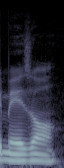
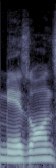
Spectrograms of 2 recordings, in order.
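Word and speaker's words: maisons: तो इसलिए एकदम आसान सा है, एकदम ले का ले मेज़ों, एस बोलते नहीं, मेज़ॉन्स नहीं बोलेंगे, आप मेज़ों बोलेंगे, एस को प्रोनाउंस नहीं करा जाता है।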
